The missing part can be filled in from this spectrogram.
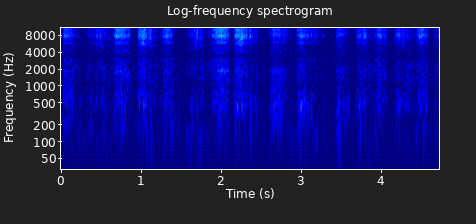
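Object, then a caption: Metal pen nib on a paper sheet. A gold fountain pen nib writes in black ink across a flat, lined cream paper sheet in cursive strokes. About ten quiet, bright, scratchy bursts sound at an uneven pace, each one short and dry.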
